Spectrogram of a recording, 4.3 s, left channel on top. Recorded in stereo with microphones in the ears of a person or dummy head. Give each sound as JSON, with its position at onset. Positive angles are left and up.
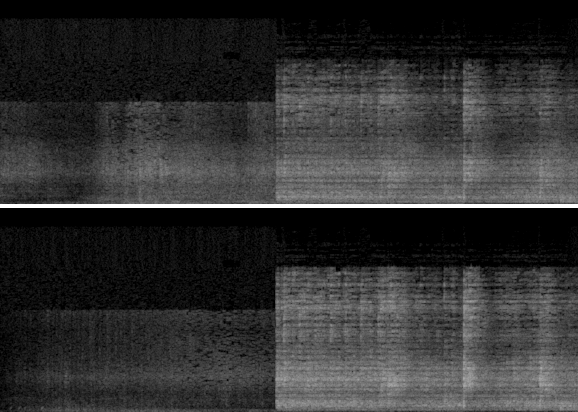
{"t": 2.1, "sound": "a baby crying", "side_deg": -40, "distance_m": 2.5}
